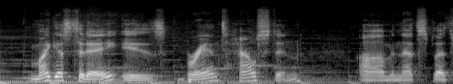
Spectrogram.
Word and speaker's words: Houston: My guest today is Brandt Hston. Um, and that's that's pronounced with the the correct the correct way where where it's Hston, not Houston.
